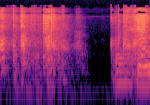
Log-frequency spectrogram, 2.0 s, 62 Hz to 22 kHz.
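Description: Hands tapping and sliding along an inflated green 350 latex modelling balloon while it is measured finger-width by finger-width: a run of light, irregular clicks and rubs. It cuts to silence for a moment just past the middle, and a voice counting comes in near the end.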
